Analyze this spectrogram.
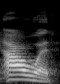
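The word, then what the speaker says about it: hour: एन आवर, आवर, आवर, तो यहाँ पे ये साउंड वोवल की है, स्टार्ट कॉन्सोनेंट के साथ हो रहा है, साउंड वोवल की है। यहाँ पे एच साइलेंट है, ओ की साउंड आ रही है, इसलिए यहाँ पे आता है एन, एन आर्टिकल।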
